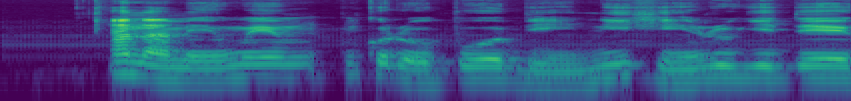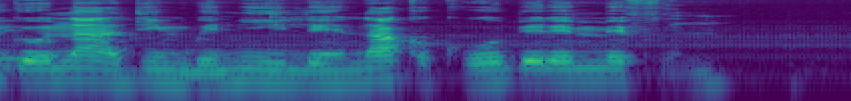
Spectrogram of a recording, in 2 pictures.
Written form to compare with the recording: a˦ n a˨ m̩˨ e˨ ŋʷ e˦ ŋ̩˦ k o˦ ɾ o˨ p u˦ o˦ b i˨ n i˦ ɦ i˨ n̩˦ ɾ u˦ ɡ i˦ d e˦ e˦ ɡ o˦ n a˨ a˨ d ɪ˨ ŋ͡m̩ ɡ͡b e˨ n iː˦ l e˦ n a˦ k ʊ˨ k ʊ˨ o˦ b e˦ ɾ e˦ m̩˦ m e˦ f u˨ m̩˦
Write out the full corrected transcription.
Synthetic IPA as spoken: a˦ n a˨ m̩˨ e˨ ŋʷ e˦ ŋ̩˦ k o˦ ɾ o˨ p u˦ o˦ b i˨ n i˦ ɦ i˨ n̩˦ ɾ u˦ ɡ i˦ d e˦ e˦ ɡ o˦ n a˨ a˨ d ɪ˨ ŋ͡m̩ ɡ͡b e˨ n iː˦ l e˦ n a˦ k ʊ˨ k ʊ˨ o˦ b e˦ ɾ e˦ m̩˦ m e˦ f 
